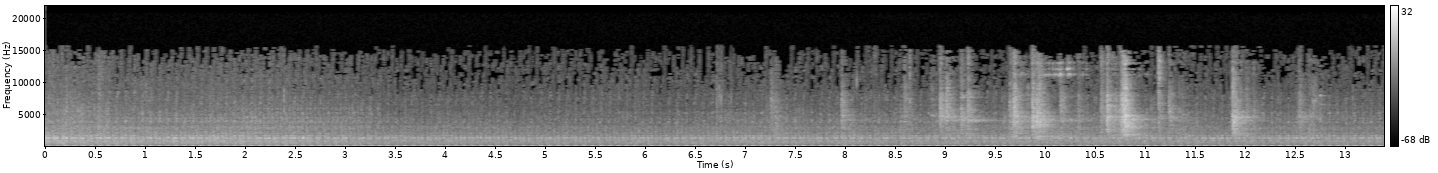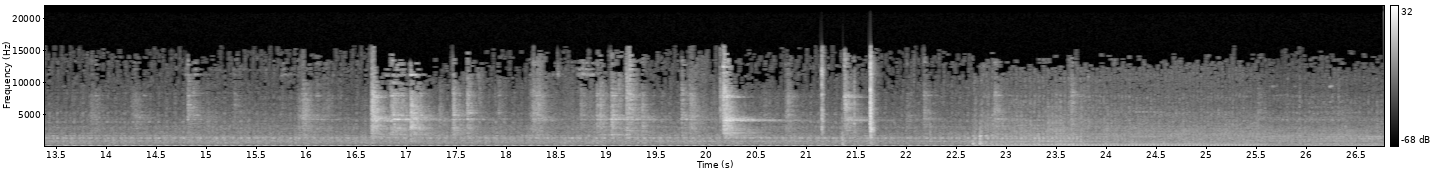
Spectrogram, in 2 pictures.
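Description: Side-by-side utility vehicle's engine idling steadily, with scattered sharp clicks and rattles in the middle; near the end the engine revs up as the vehicle pulls away.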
